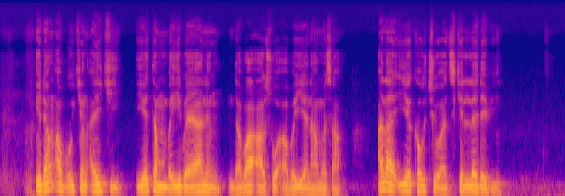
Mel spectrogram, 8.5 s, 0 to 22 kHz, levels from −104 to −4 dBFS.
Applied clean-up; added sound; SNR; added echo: none; none; none; none.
